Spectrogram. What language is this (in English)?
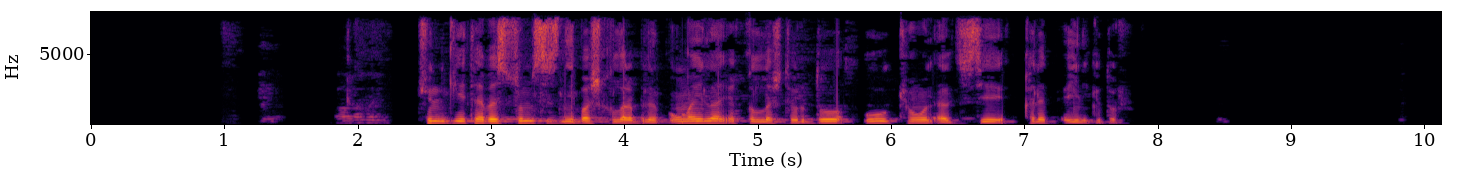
Uyghur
